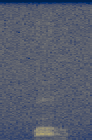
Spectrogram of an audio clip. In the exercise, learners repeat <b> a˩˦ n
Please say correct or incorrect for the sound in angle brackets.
correct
